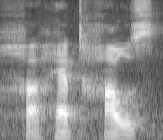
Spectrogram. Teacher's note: এটা হচ্ছে কি ভয়েসলেস গ্লোটাল ফ্রিকেটিভ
